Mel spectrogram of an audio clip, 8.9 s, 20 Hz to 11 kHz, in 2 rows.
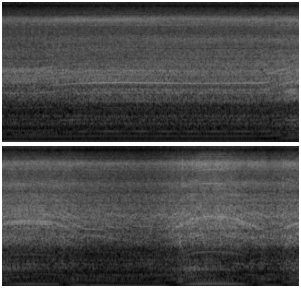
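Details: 2006 Honda CR-V K20A4 engine revving through low rpm, noise most pronounced around 1500 rpm: hissing, whirring hum from worn accessory bearings; fixed by repairing alternator and power steering pump and replacing water pump.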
